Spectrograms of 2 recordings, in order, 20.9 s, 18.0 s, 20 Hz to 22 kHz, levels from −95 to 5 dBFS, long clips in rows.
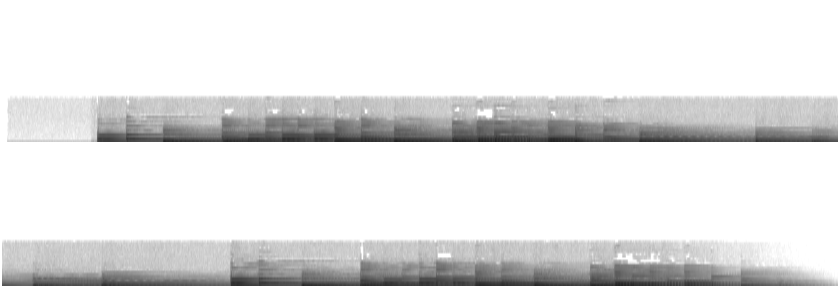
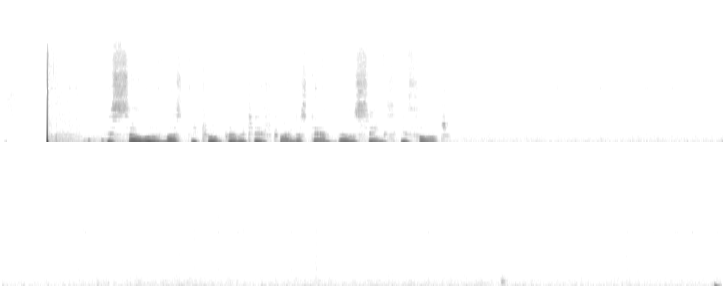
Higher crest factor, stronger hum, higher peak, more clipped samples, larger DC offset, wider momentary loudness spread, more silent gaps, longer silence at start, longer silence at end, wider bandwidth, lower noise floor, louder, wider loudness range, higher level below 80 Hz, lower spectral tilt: second, 16 dB vs 40 dB; neither; first, -2 dBFS vs -14 dBFS; neither; neither; about the same, 14 LU vs 12 LU; neither; first, 1.2 s vs 0.55 s; first, 0.6 s vs 0.05 s; second, 6.2 kHz vs 13.5 kHz; second, -73 dBFS vs under -90 dBFS; first, -19 LUFS vs -50 LUFS; second, 9 LU vs 13 LU; first, -50 dBFS vs -70 dBFS; first, -9 dB/octave vs -7 dB/octave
